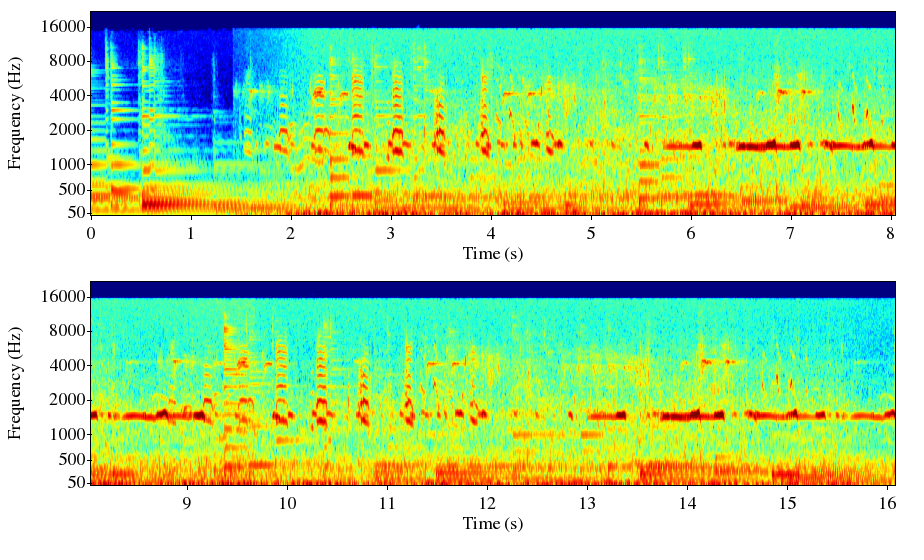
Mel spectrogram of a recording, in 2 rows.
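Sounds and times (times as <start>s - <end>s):
velvet scoters calling: 1.4s - 16.0s.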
